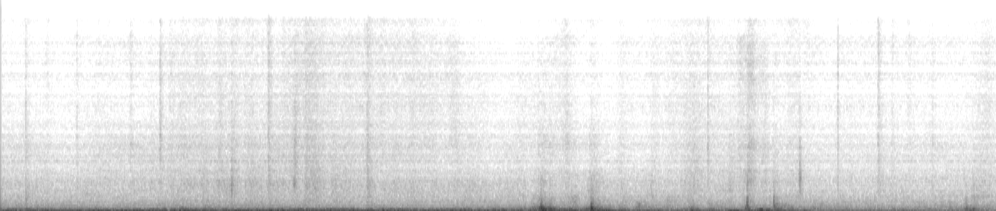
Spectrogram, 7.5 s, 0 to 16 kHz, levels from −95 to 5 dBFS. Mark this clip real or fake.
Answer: fake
